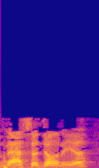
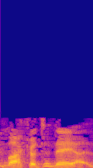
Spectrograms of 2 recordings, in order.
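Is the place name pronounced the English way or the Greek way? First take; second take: English; Greek. First: The name has an English pronunciation. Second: The name has a Greek pronunciation. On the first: The speaker calls it wrong. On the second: The speaker calls it right.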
